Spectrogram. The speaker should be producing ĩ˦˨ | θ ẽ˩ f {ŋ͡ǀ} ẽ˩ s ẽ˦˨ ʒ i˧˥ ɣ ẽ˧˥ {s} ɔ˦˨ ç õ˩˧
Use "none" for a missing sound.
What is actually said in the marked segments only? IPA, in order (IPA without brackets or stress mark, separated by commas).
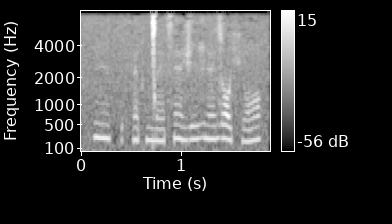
ŋ͡ǀ, z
